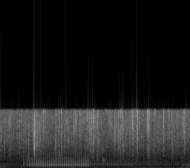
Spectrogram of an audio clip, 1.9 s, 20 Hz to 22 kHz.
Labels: {"label": "biophony, croak", "recorder": "SoundTrap 500"}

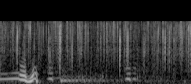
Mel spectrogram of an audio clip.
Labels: {"label": "biophony, cascading saw", "recorder": "SoundTrap 600 or HydroMoth"}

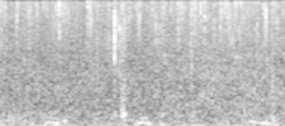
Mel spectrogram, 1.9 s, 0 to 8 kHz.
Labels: {"label": "biophony", "recorder": "SoundTrap 500"}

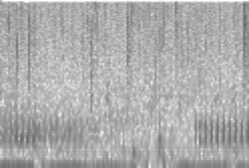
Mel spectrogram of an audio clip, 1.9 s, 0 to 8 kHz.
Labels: {"label": "biophony, croak", "recorder": "SoundTrap 500"}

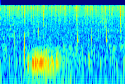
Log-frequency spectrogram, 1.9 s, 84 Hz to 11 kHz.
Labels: {"label": "biophony, growl", "recorder": "SoundTrap 600 or HydroMoth"}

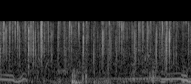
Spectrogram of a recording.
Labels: {"label": "biophony, cascading saw", "recorder": "SoundTrap 600 or HydroMoth"}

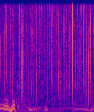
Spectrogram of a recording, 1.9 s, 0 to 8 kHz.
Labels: {"label": "biophony, cascading saw", "recorder": "SoundTrap 600 or HydroMoth"}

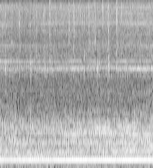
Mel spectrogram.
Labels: {"label": "anthrophony, boat engine", "recorder": "HydroMoth"}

